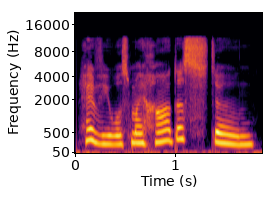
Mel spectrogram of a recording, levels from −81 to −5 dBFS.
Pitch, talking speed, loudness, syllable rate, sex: 245 Hz, 190 wpm, -16 LUFS, 4.7 syllables/s, female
